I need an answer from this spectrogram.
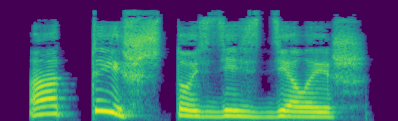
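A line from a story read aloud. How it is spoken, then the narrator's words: Through gritted teeth. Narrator (Russian): Процедила это Мегера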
